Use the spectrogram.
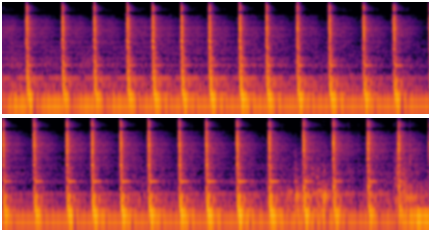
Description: Major problem - LG refrigerator is making loud banging knocking sound so many times a day. It does it at random times.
